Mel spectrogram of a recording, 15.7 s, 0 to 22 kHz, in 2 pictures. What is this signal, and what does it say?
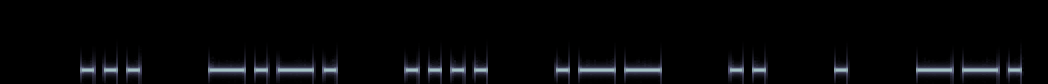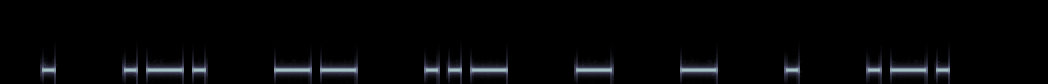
Morse code, heard as a keyed tone, about 14 wpm, spaced as for 10 wpm, 680 Hz. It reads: SCHWIEGERMUTTER
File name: Morsekurs / Witze / Witz 18. Januar 2022, 50 F70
